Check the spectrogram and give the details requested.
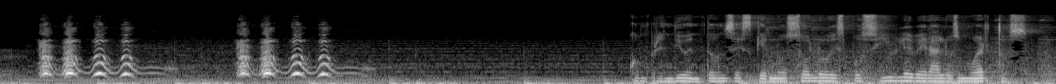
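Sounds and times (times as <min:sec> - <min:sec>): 
dog barking in sharp yaps: 0:00.4 - 0:01.8, 0:02.4 - 0:03.7
speech: 0:07.1 - 0:10.4.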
